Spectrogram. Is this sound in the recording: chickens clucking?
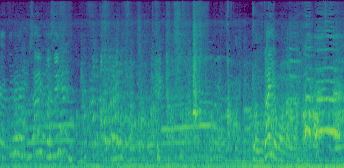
yes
